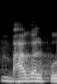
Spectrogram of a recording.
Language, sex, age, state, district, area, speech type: Hindi, male, 18-30, Bihar, Samastipur, rural, spontaneous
